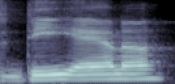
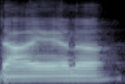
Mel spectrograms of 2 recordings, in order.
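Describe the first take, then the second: First: The name begins with a 'dee' sound. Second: The name begins with a 'dye' sound. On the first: The speaker calls it right. "It's Deanna" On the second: The speaker calls it wrong. "but not Diana"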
